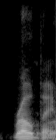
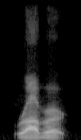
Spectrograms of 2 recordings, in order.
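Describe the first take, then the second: First: "Robert" said French-style as roh-BEAR, final t silent; "Robert" ending in an open "bear" sound, no t; French-style pronunciation. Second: Said in the usual way. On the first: Shown as a demonstration. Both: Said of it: "pronounced Robert".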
